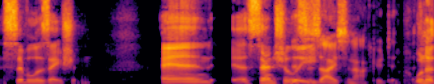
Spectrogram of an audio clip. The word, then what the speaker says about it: Eisenach: Gingrich, it's not even with how do you pronounce his name again? Eisenach.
